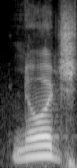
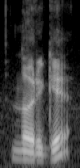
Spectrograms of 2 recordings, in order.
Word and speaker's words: Norge: Let me hear. Nudge. That. Nudge. We say Norge. That, yeah, at least in my dialect. Nando's, if he speaks what I think. Norge.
